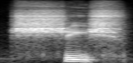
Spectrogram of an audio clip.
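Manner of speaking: ordinary delivery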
